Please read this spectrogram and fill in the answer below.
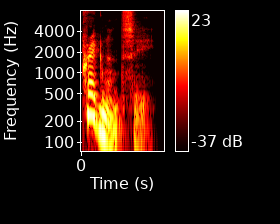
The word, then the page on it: pregnancy: British English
